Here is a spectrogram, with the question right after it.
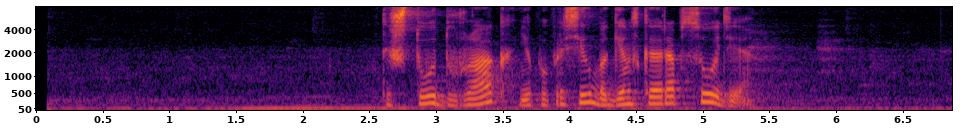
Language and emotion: Russian, angry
